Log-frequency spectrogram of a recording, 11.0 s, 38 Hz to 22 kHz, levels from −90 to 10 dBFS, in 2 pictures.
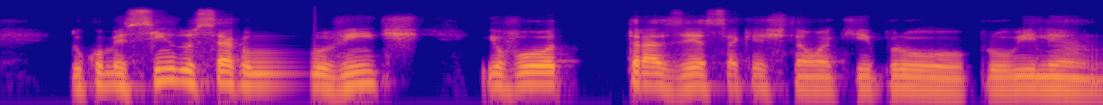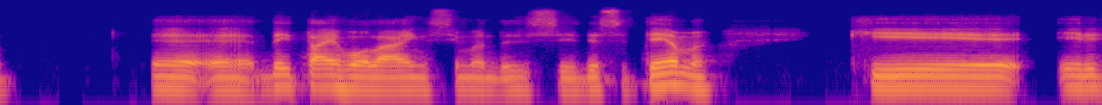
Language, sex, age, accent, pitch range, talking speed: Portuguese, male, 30-49, Brazilian, 105-140 Hz, 140 wpm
